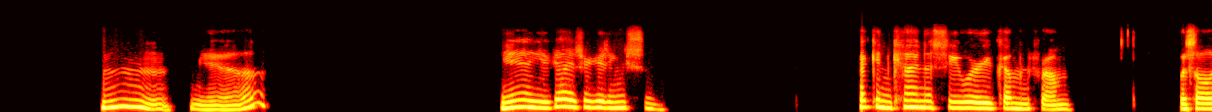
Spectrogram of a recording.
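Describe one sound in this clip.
An older woman speaks calmly into a microphone, in short phrases with pauses.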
